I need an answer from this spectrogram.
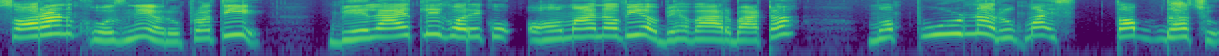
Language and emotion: Nepali, angry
